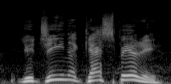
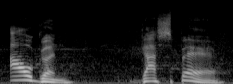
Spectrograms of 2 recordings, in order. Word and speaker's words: Eugene Gasperi: Eugene Gasperi. The pronunciation is Augen Gasper.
